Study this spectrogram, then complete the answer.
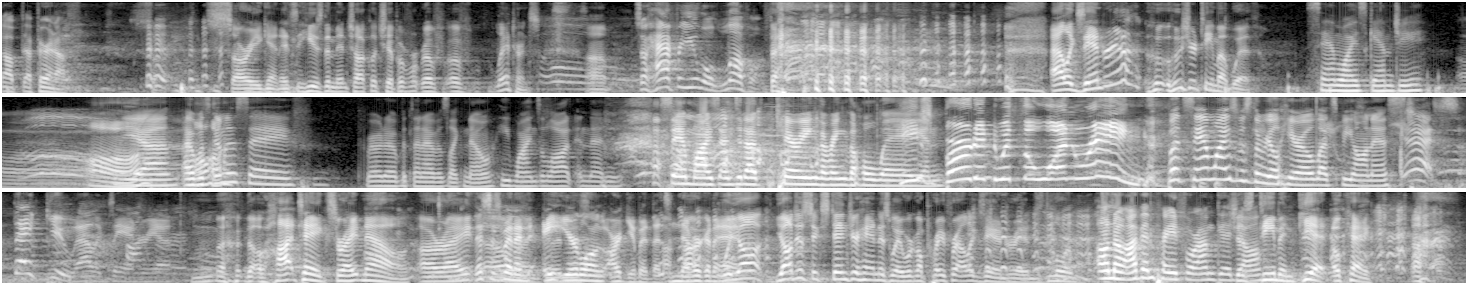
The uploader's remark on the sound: This is our recording of our live panel/podcast from Megacon Orlando. In the room were believers and non-believers, those we connected with at the con, some already in community with us, and some just curious.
